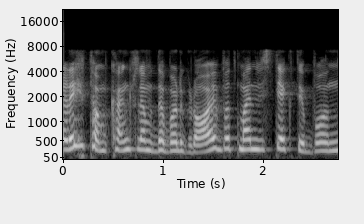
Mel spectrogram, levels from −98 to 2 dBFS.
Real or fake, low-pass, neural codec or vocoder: real; 7.2 kHz; none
